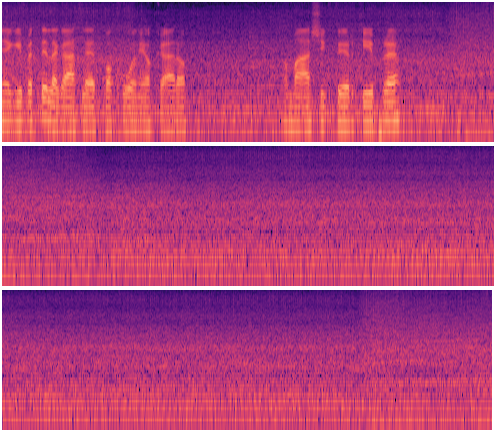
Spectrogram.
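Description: A heavy truck engine rumbles steadily as it drives through mud.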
